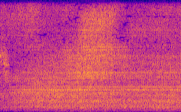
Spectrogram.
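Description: Two hot-air popcorn poppers, modified for roasting coffee beans, running together: a steady hiss of fan-blown hot air that swells a little in the middle.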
